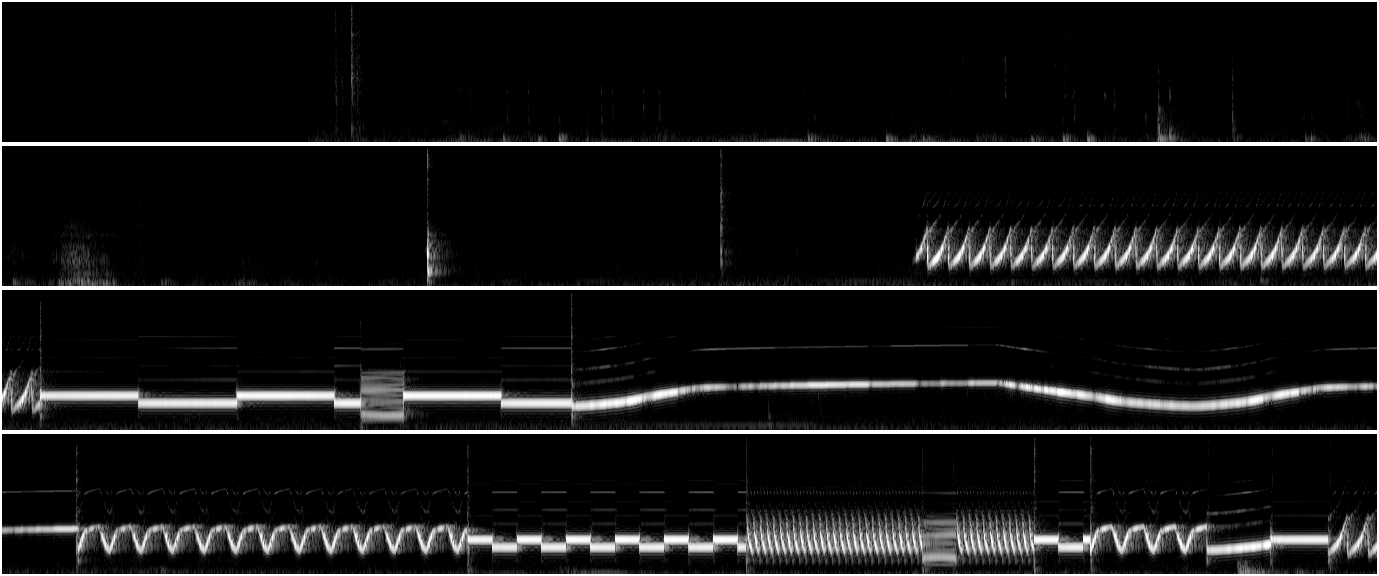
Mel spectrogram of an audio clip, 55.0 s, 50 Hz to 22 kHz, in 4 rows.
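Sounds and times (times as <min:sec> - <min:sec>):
electronic police siren: 0:22.9 - 0:55.0
buzzy siren horn blast: 0:28.8 - 0:55.0.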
